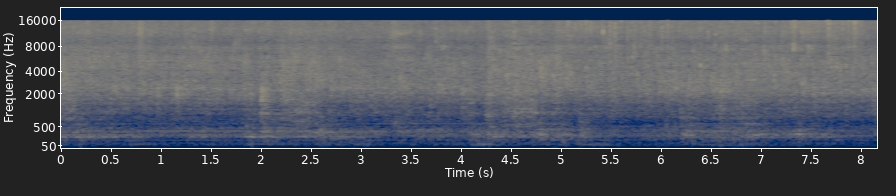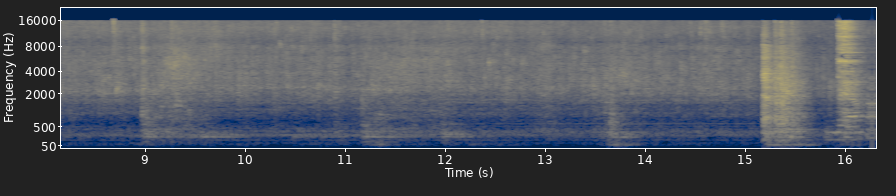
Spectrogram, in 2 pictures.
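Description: Zucchini slices frying in oil in a pan, with a steady sizzle. A few loud clattering knocks come near the end.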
